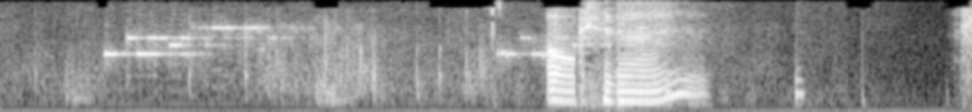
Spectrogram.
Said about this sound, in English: Okay, that's your phone. I'm sorry, I'm going to turn it down here. That's okay. This is live radio. I couldn't even find it for a minute.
